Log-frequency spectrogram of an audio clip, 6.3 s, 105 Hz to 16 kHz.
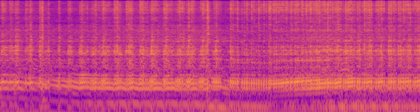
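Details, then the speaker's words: Mercury 25HP two-stroke outboard idling: an irregular, stumbling beat with coughing and a brief rev. Rough running is caused by leaking reed valves, later replaced with Boyesen power reeds. "you'd be amazed that you wouldn't think that these two little pieces of metal is what makes the motor run so rough but these are the valves for the two strokes"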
